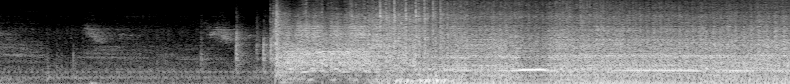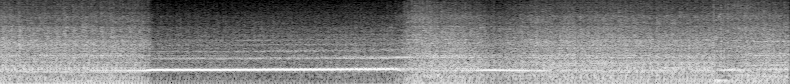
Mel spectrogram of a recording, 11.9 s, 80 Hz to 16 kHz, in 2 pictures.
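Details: 2013 Steiner 440 air-cooled tractor at 698 hours, after a crank/no-start with no fuel delivery (earlier a bad ground), given choke and throttle: catches after brief cranking, settles into a steady even run and picks up cleanly with throttle, running normally.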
